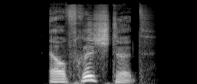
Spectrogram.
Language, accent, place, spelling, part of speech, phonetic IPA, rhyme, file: German, Germany, Berlin, erfrischtet, verb, [ɛɐ̯ˈfʁɪʃtət], -ɪʃtət, De-erfrischtet.ogg
- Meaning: inflection of erfrischen: 1. second-person plural preterite 2. second-person plural subjunctive II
